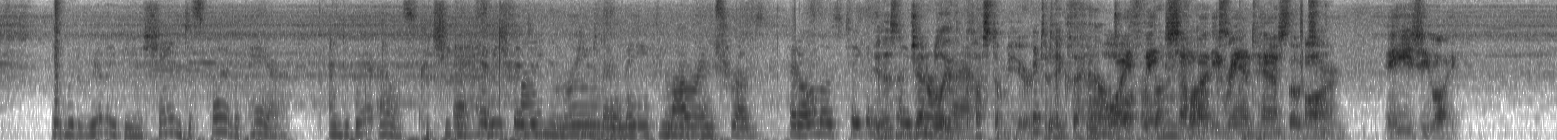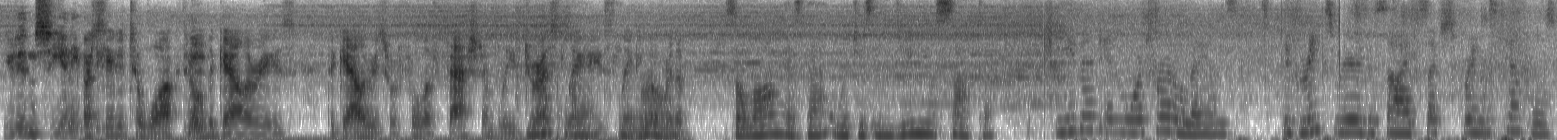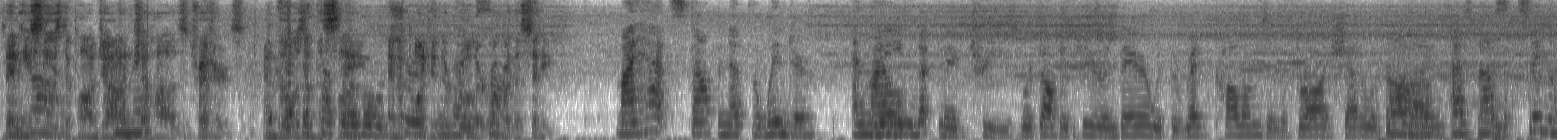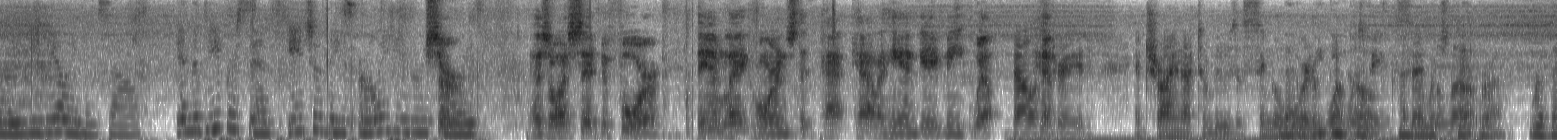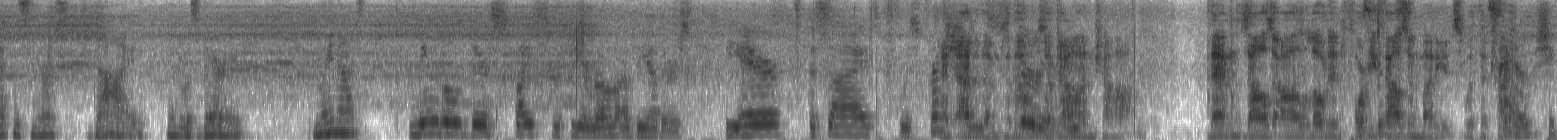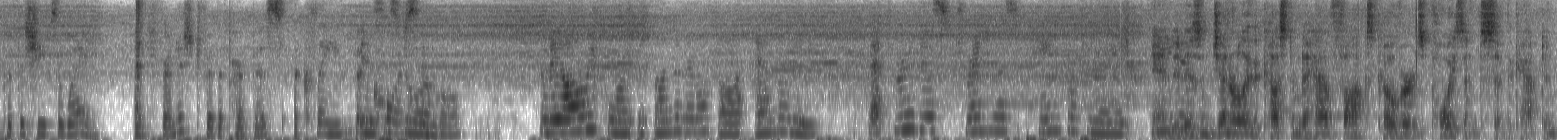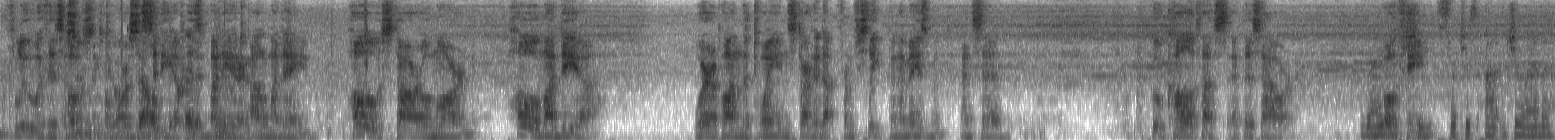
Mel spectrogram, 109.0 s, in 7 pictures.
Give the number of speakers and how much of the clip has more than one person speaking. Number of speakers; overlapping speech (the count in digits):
9, about 26%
